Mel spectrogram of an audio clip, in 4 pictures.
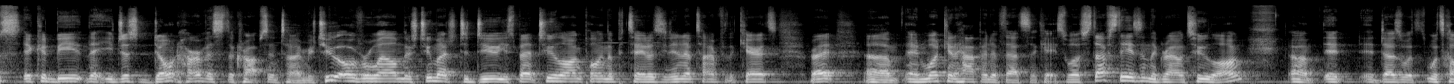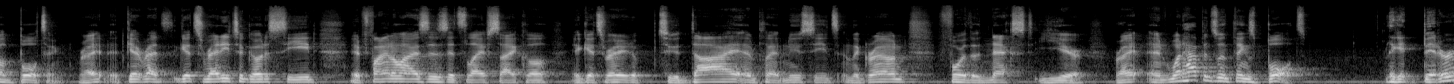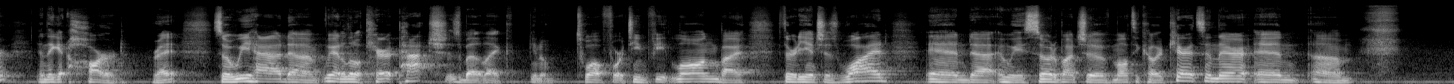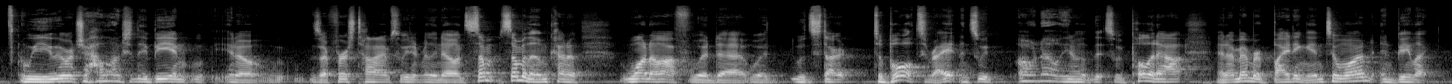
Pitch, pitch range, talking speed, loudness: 120 Hz, 110-130 Hz, 215 wpm, -17 LUFS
